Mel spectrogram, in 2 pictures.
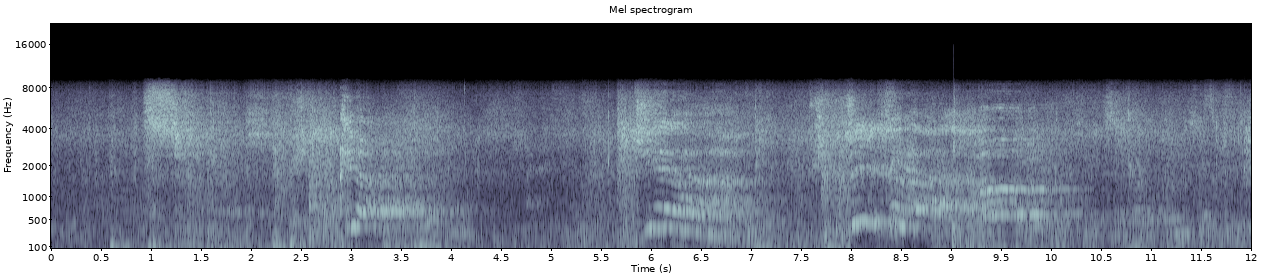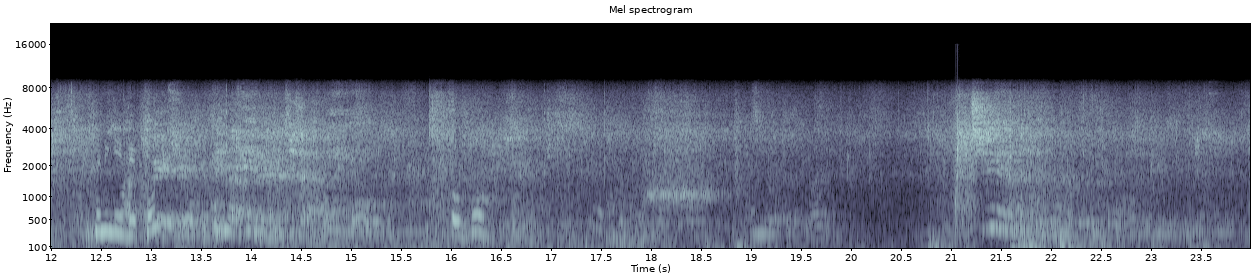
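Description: A crowd of young voices shouts and cheers in a large echoing hall.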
